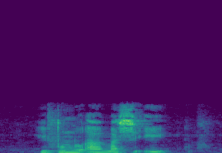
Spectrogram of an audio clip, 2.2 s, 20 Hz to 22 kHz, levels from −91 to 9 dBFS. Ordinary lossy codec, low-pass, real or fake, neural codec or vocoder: Opus, 64 kbps; 7.2 kHz; real; none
